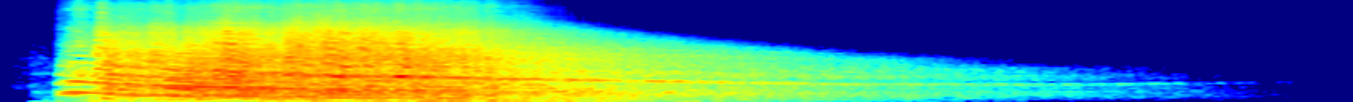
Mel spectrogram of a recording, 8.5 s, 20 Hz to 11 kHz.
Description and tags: Spaceship Fly-by, A
Messing around with some of my old recordings. This was created by scraping a violin bow on the lid of a metal container, layering multiple of the recordings on top of one another, adding reverberation, and then pitch shifting.
An example of how you might credit is by putting this in the description/credits:
The sound was recorded using a "H1 Zoom recorder" on 28th January 2017 and edited on 20th July 2017 in Cubase.
by, fly, fly-by, flyby, pass, plane, scifi, ship, space, spaceship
